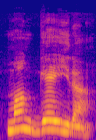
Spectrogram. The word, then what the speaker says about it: mangueira: vogal iria ficar guerra a mangueira também não pronunciamos a vogal u mas se a gente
